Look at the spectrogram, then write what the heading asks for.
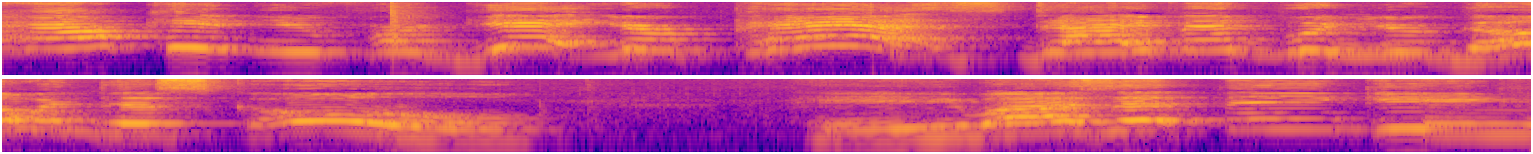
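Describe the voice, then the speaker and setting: A woman reading a picture book aloud to children in an animated way, often putting questions to the listener. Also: high-pitched. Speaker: children's story reader. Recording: echoey room, distant mic.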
